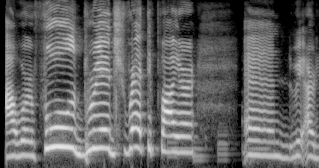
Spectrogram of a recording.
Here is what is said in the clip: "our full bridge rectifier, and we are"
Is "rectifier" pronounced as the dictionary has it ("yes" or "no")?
no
